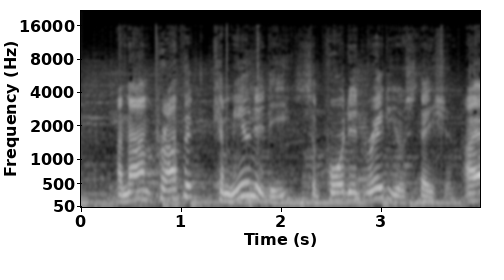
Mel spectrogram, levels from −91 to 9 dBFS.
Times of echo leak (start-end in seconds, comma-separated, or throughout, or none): none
